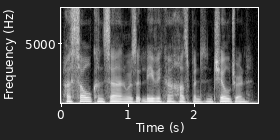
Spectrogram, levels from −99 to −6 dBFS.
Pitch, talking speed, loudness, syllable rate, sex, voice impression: 120 Hz, 205 wpm, -15 LUFS, 5.3 syllables/s, male, masculine, adult-like, slightly relaxed, slightly bright, soft, raspy, intellectual, calm, friendly, slightly reassuring, slightly wild, lively, slightly kind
